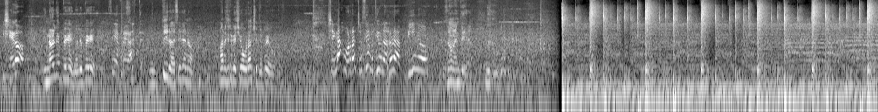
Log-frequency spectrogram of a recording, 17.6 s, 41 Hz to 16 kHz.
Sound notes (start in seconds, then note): 6.3 laughs; 9.3 talks as drunk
